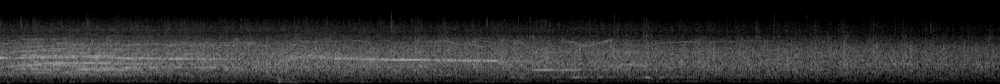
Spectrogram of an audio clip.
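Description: Audience applauding and cheering at the end of a barbershop quartet's song, loudest at first and slowly dying down.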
